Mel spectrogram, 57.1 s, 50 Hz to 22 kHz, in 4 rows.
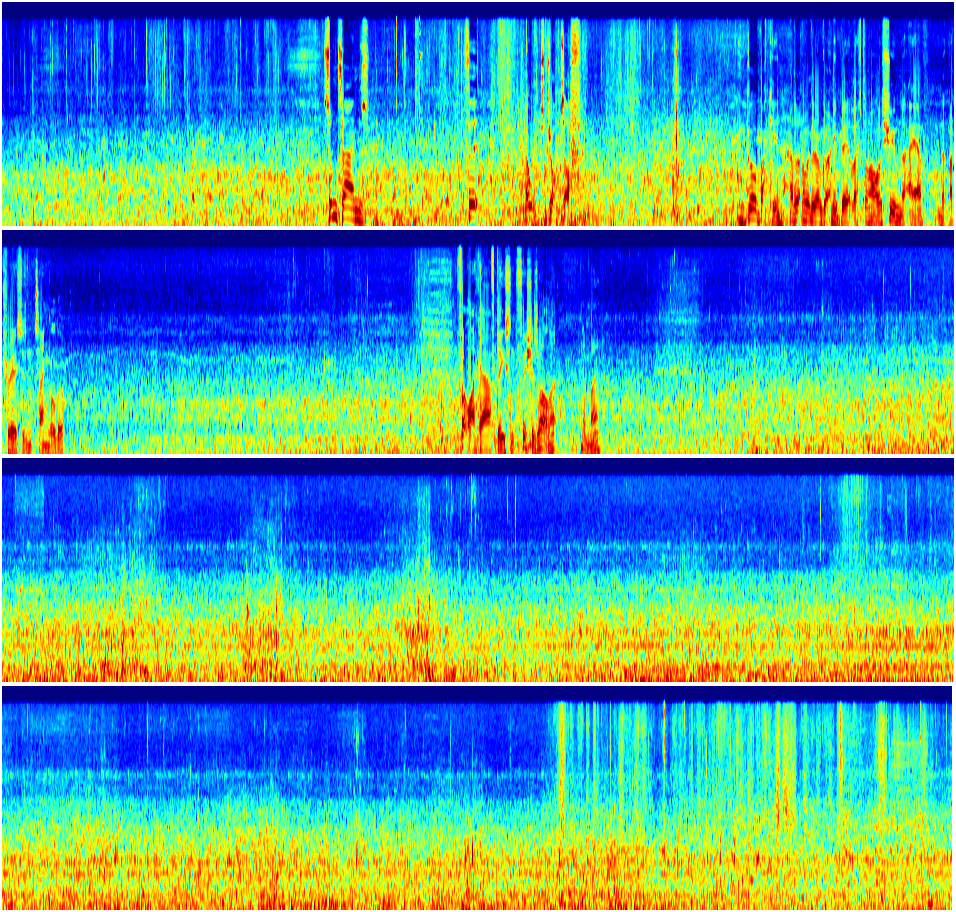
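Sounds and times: wind buffeting microphone: 0:00.0 - 0:13.0, 0:24.8 - 0:57.0
boat engine idling: 0:00.0 - 0:57.0.

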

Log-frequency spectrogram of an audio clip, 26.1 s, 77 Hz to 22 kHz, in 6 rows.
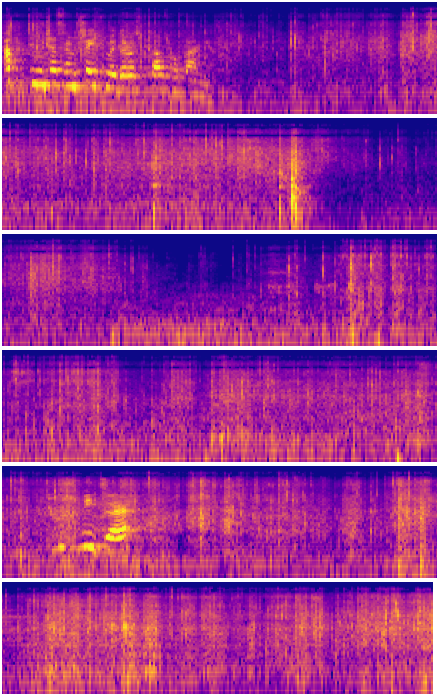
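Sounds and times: packaging crinkling and rustling: 0:00.0 - 0:26.0.

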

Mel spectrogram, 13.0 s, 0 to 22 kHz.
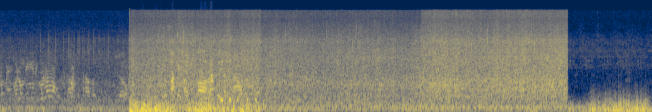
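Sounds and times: water splashing along hull: 0:00.0 - 0:11.4
wind on microphone: 0:02.6 - 0:13.0
low engine hum: 0:04.3 - 0:11.4.

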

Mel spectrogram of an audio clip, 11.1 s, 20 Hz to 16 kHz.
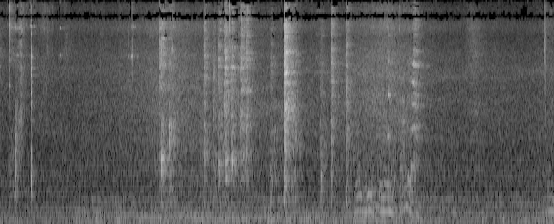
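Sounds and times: ceramic bowls clinking: 0:00.0 - 0:01.4, 0:02.5 - 0:08.6.

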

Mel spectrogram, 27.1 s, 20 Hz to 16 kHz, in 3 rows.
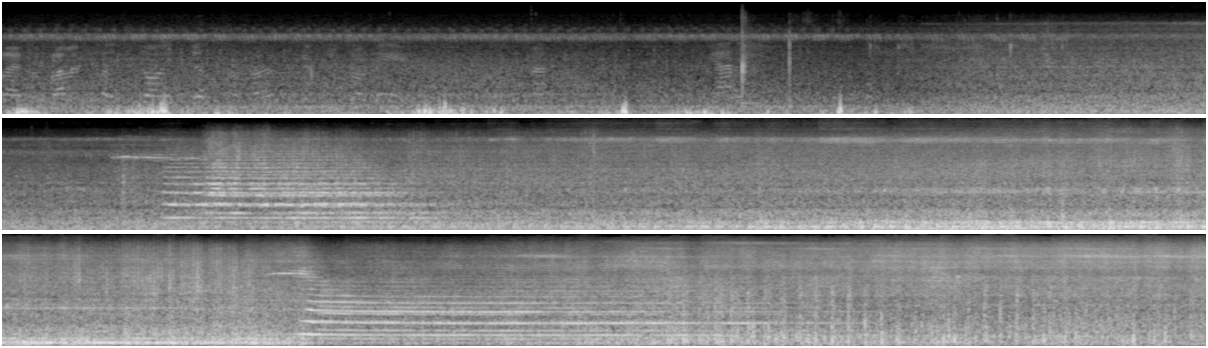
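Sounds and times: train engine and wheel noise: 0:00.0 - 0:27.0
locomotive horn blast: 0:09.8 - 0:12.5, 0:20.0 - 0:24.6.

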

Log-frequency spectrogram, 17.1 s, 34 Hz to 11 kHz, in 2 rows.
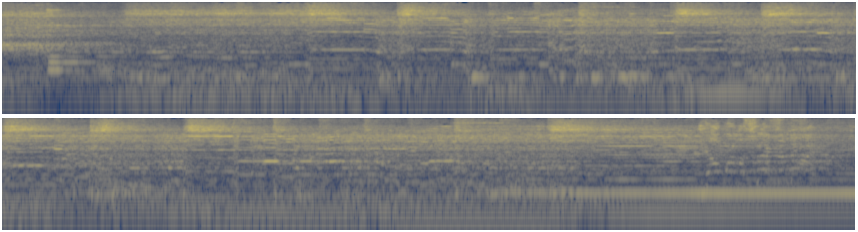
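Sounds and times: rock music with electric guitar: 0:00.0 - 0:17.0.

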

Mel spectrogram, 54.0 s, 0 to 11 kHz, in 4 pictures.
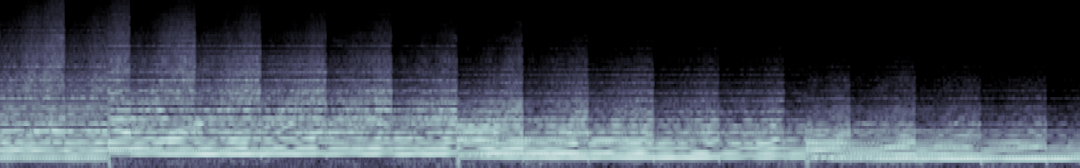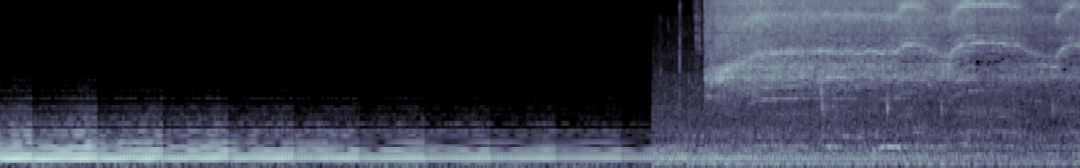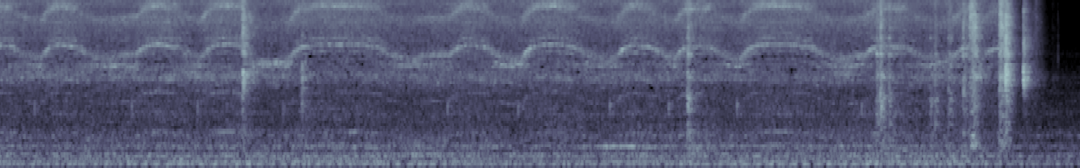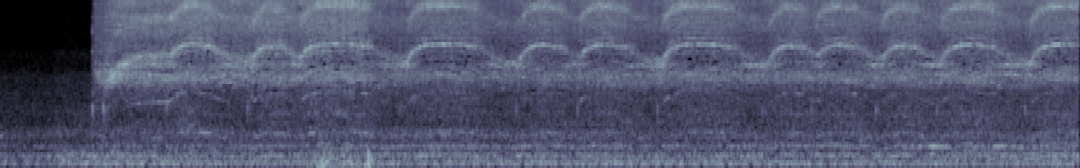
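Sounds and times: toy helicopter rotor whine: 0:22.2 - 0:40.1, 0:41.7 - 0:54.0
sharp clicks: 0:28.7 - 0:31.1.

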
